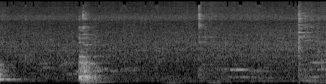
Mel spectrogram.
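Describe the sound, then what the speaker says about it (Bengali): Curry with lentil dumplings (bori) stir-fried in a pan: a steady close sizzle, broken by three sharp spatula scrapes roughly a second apart, with no talking. "এখন আর একটু কষাবো বড়িগুলোও বন্ধুরা দিয়ে দেব"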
